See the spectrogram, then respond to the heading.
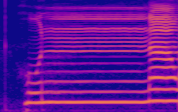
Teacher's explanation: ada hukum ghunah musyaddadah karena Nun bertasdid cara bacanya dengung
